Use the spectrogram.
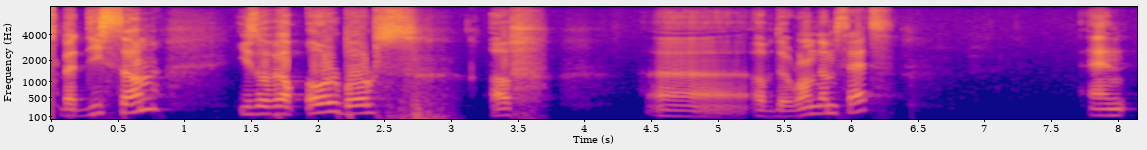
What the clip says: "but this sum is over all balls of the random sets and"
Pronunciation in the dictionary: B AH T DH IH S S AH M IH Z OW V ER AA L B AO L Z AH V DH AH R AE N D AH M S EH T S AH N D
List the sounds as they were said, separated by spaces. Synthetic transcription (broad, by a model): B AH T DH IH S S AH M IH Z OW V ER AA L B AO L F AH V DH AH R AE N D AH M S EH T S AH N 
